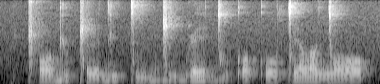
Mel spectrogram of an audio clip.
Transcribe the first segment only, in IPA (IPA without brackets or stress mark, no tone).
ǁʰ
